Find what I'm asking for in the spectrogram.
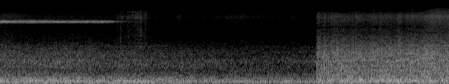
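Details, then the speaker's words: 2013 Honda Accord EX-L coupe slowing down a small hill to a stop: thin high-pitched brake squeal for about a second, then road rumble; intermittent, dealer suggested pad glaze, cause unconfirmed. "Braking. You can definitely hear my brake squeal. Okay, so I'm slowing down, pressing the brakes, going down a little hill. You can hear that again, coming to a stop."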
